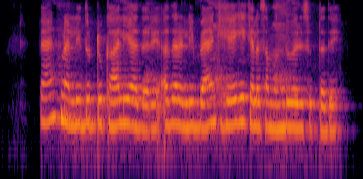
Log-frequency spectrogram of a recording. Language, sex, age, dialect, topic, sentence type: Kannada, female, 36-40, Coastal/Dakshin, banking, question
